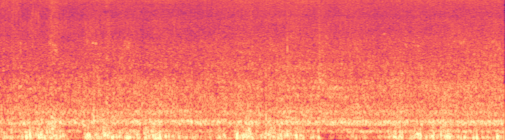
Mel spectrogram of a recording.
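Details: Steady, dense droning of many honey bees from a colony described as aggressive, heard while a beekeeper checks the queen after honey harvest in a village near Ceyhan, Turkey; even hum throughout with some wind noise.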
